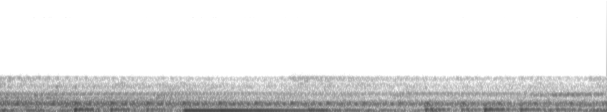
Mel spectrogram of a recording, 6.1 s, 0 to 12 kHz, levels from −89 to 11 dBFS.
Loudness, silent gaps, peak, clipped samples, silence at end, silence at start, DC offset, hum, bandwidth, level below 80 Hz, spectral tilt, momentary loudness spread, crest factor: -31 LUFS; none; -12 dBFS; under 0.1%; 0 s; 0 s; under 0.1%; none; 1.1 kHz; -30 dBFS; -15.5 dB/octave; 10 LU; 16 dB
